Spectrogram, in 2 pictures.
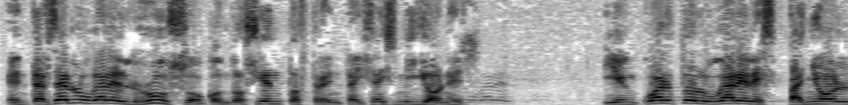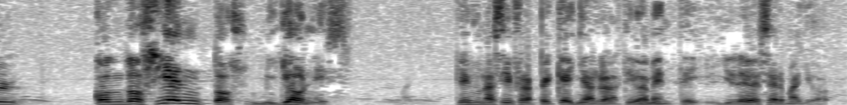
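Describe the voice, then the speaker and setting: An older Venezuelan man speaks in a measured, professorial way, leaning into key points with emphasis. His voice sits a little higher than most men's. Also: animated, darkish tone, breathy edge. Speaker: TV show host. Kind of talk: televised lecture.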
